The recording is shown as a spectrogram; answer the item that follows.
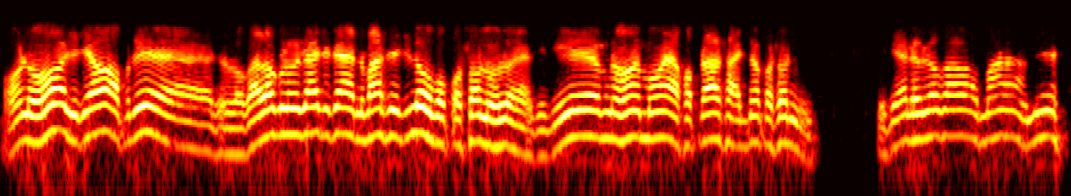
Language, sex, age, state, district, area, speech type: Assamese, male, 60+, Assam, Majuli, urban, conversation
